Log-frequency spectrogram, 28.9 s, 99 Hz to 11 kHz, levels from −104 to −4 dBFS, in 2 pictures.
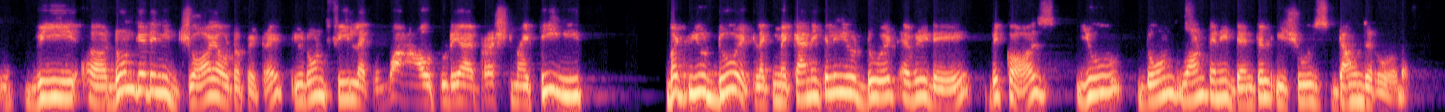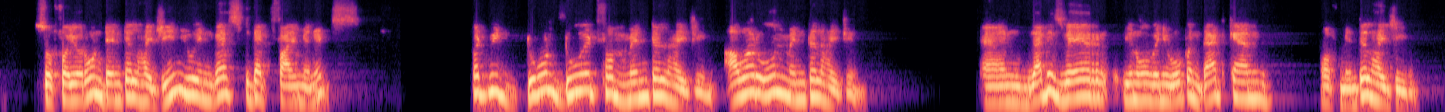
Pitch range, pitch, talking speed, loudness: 165-220 Hz, 190 Hz, 160 wpm, -18 LUFS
